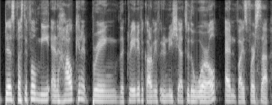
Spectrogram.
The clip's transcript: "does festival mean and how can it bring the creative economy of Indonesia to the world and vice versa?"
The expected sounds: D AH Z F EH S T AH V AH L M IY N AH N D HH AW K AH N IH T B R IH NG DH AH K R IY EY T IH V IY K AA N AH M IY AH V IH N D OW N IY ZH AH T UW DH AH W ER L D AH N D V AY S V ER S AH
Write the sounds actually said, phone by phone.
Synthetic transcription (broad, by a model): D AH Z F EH S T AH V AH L M IY AH N HH AW K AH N IH T B R IH NG DH AH K R IY EY T IH V IY K AA N AH M IY AH V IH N D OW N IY SH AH T UW DH AH W ER L D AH N V AY S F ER S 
